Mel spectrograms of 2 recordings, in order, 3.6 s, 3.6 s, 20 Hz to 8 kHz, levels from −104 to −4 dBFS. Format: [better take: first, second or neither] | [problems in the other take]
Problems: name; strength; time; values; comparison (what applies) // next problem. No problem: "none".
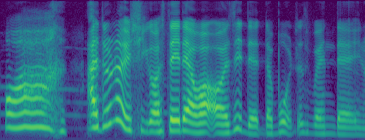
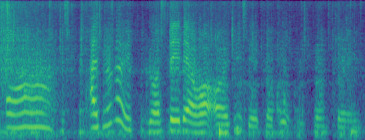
first | noise reduction (neural mask model RNNoise)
